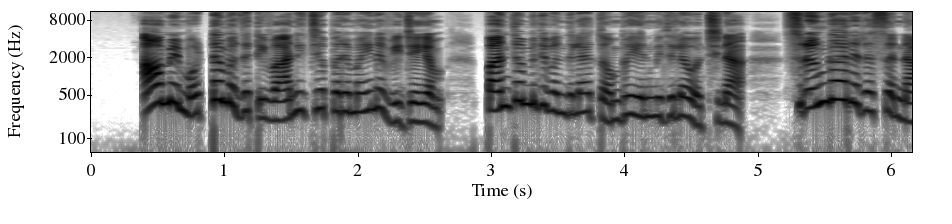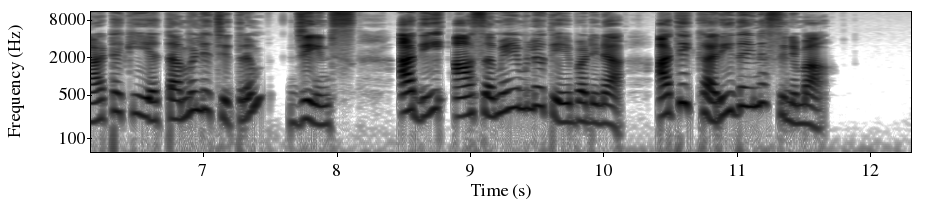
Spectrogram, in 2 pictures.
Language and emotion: Telugu, neutral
